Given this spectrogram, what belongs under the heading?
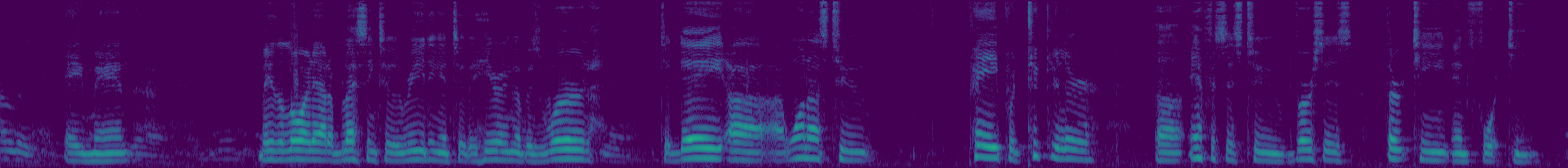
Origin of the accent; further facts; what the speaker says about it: Bakersfield, California, United States; I was born and raised in Bakersfield, and at the time, I don't want to say how old I am, but I'm getting up there, a little long in the tooth.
